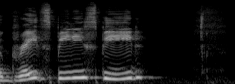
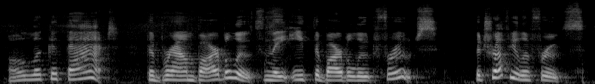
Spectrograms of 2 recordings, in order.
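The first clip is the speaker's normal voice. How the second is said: usual speaking voice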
